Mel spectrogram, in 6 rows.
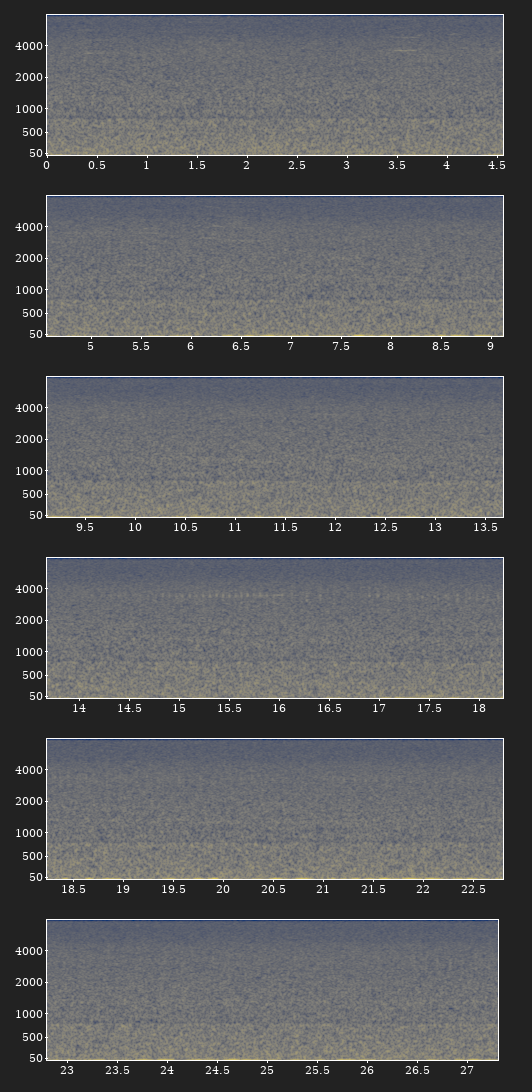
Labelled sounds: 3.5	3.7	Pacific white-sided dolphin, 3.6 to 3.7 kHz

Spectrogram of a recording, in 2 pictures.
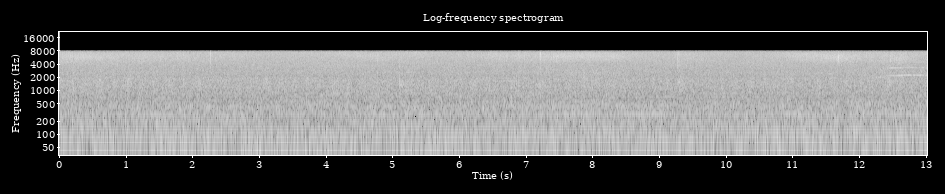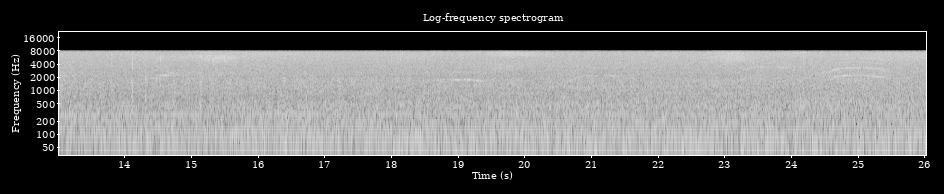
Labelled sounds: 12.2	13.1	killer whale, 1.4 to 6.3 kHz
18.8	19.4	killer whale, 1.6 to 2.7 kHz
24.4	25.5	killer whale, 1.5 to 3.4 kHz

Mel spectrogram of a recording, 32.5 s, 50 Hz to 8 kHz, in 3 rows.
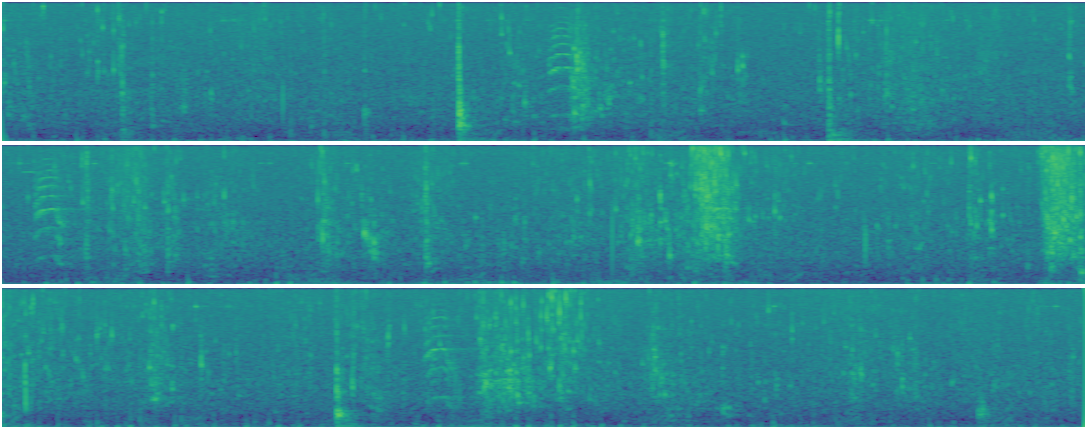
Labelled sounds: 5.4	5.8	killer whale, southern Alaska resident, 0.28 to 5.5 kHz
11.0	11.5	killer whale, southern Alaska resident, 0.37 to 6.1 kHz
25.8	26.3	killer whale, southern Alaska resident, 0.23 to 5.5 kHz

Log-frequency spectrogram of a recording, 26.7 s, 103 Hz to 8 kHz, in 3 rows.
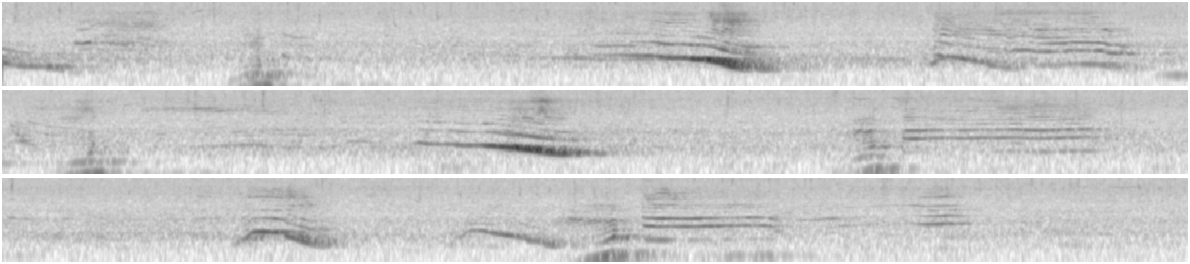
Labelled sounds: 4.4	5.5	humpback whale, 0.78 to 4.5 kHz
7.2	8.5	humpback whale, 0.78 to 5.2 kHz
10.1	10.7	humpback whale, 2.5 to 3.1 kHz
12.0	13.1	humpback whale, 0.78 to 4.8 kHz
15.6	17.0	humpback whale, 0.91 to 3.5 kHz
19.6	20.0	humpback whale, 0.78 to 4.0 kHz
22.0	25.1	humpback whale, 0.78 to 3.6 kHz
26.1	26.3	Pacific white-sided dolphin, 4.6 to 4.9 kHz

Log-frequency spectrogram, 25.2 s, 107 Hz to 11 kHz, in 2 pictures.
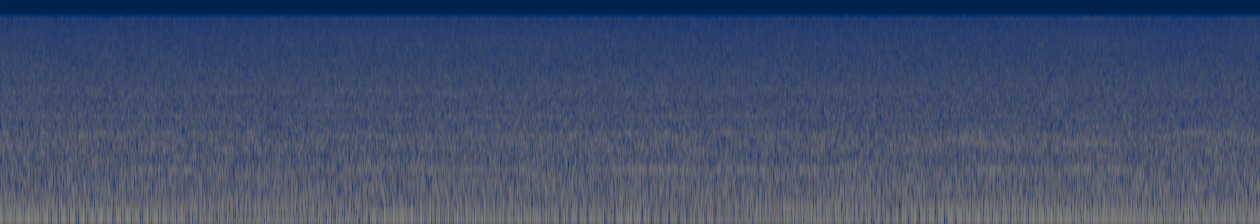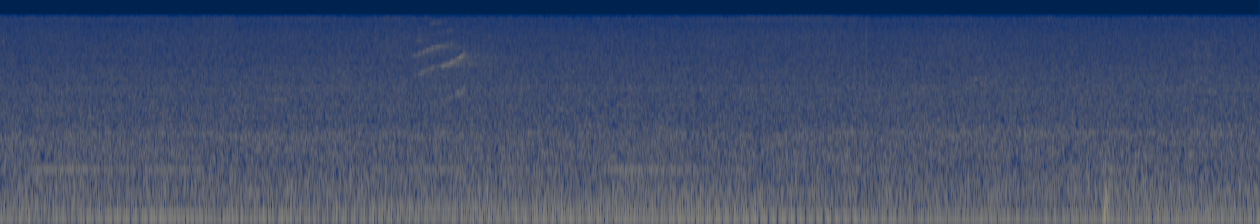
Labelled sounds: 16.6	17.4	killer whale, southern resident, 1.5 to 6.9 kHz

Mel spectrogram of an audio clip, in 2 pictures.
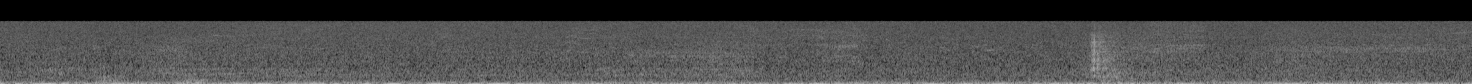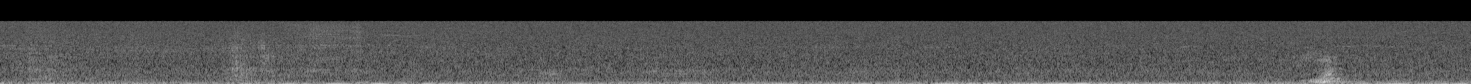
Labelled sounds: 7.9	8.6	Pacific white-sided dolphin, 2.1 to 5.2 kHz
18.6	18.8	Pacific white-sided dolphin, 3.7 to 4.0 kHz

